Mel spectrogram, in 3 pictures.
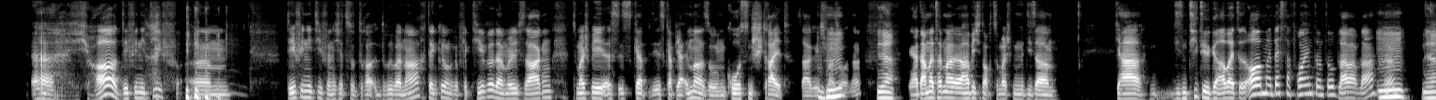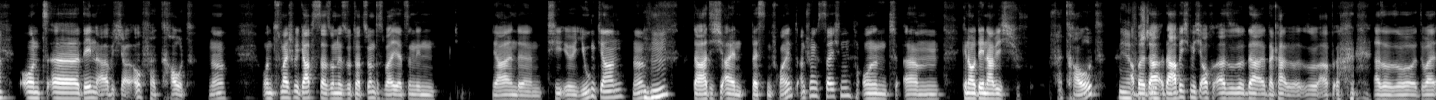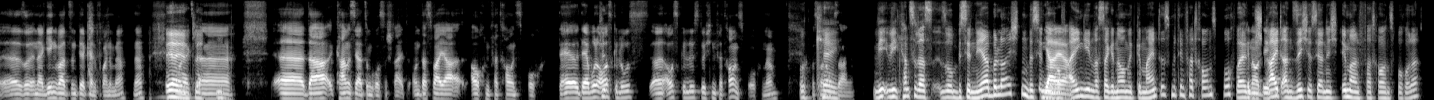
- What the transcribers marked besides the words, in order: sigh; giggle; put-on voice: "oh, mein bester Freund und so"; chuckle; inhale
- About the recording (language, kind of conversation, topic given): German, podcast, Was ist dir wichtig, um Vertrauen wieder aufzubauen?
- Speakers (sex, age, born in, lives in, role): male, 20-24, Germany, Germany, host; male, 25-29, Germany, Germany, guest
